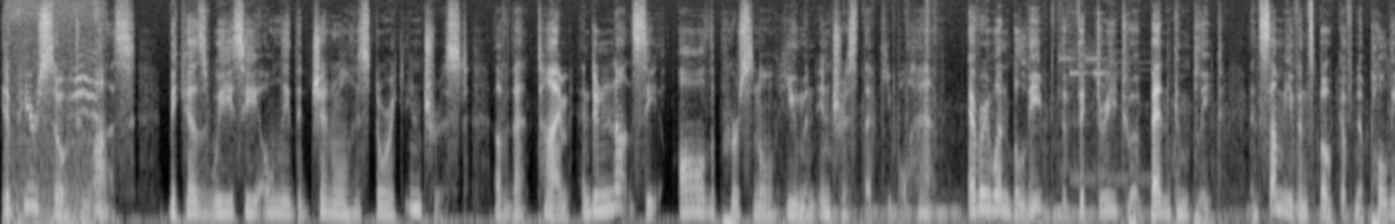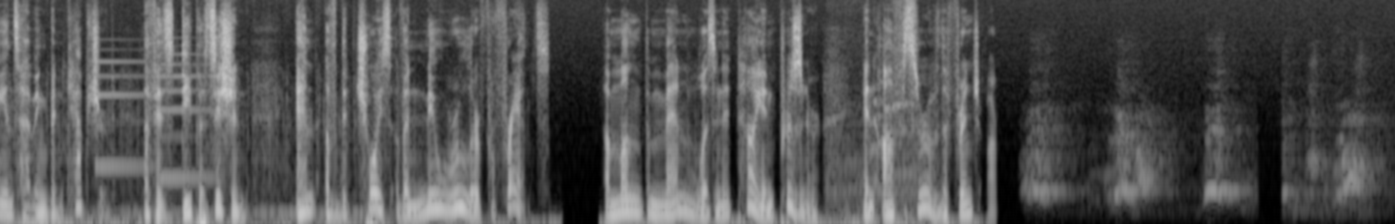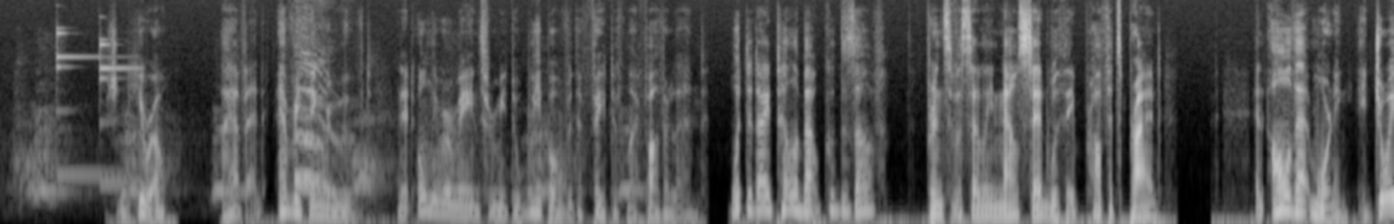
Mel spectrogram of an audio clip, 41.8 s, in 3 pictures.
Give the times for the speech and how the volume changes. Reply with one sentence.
You can hear the speech from 0.0 to 23.9 s, at a steady volume; and from 29.0 to 41.8 s, getting louder.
